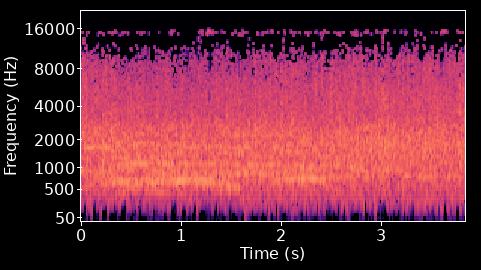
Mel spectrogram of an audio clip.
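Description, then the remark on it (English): A crowd applauds steadily, a dense, even wash of many hands clapping at a constant loudness for the whole few seconds, with no voices standing out; an audience voting by applause for comedian Alan Park's argument for civil disobedience. “By applause, who thought that Alan's pro-disobedience diatribe got the most positive result?”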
